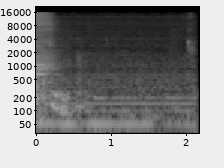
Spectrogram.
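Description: A man's voice trailing off in the first half second, then a pause with only faint room tone and a low steady hum.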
